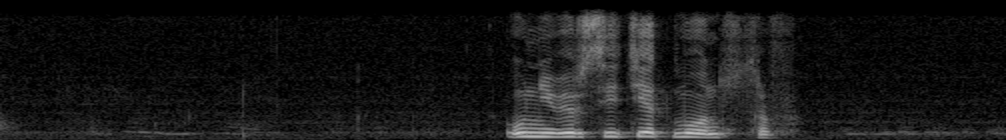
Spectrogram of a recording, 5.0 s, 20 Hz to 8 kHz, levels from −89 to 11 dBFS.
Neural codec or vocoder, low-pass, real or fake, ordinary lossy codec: none; 7.2 kHz; real; none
